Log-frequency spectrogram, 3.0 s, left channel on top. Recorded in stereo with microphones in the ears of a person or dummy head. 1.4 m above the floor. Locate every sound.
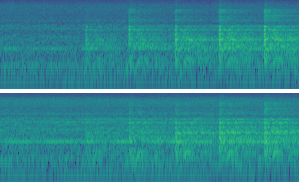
0.8 s hammering: 25° left (ahead or behind), 3.5 m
